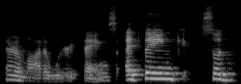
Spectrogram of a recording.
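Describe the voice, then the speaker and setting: Friendly middle-aged woman speaking English; relaxed guest, a bit halting. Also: medium pitch. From Germany. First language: German. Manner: friendly, laughs easily, halting. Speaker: guest, real estate agent. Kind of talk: casual chat.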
